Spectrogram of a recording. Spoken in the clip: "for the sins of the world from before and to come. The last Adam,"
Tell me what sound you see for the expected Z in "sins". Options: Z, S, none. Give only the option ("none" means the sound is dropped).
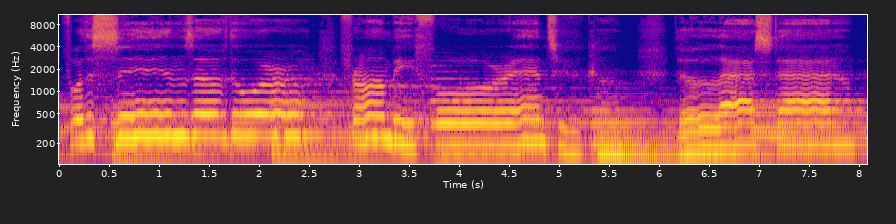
Z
